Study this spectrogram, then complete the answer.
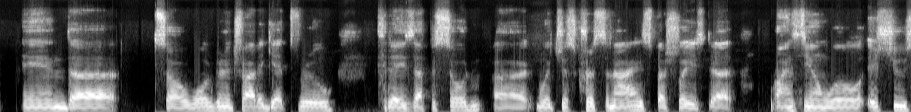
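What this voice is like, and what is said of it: Worn-out, low-energy voice. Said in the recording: “My voice is shot, and I don't have a lot of oomph in it. So if it's coming off low energy”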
